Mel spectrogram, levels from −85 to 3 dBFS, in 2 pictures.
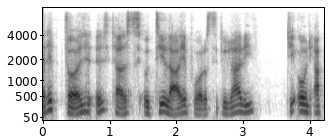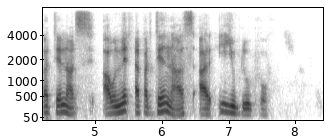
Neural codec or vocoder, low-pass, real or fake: codec, 16 kHz in and 24 kHz out, 0.6 kbps, FocalCodec, streaming, 4096 codes; 7.2 kHz; fake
